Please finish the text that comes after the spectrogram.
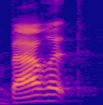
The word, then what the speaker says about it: ballad: The tradition of ballad singing or ballot singing, as it was sometimes pronounced in the Ozarks, goes way back beyond any notion of an Ozarks, certainly.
